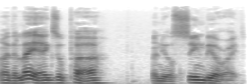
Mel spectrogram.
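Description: A man's voice: medium pitch, normal speed, darkish tone, voice pushed up, close to an everyday voice. A man reading a story aloud and voicing a bossy, self-important hen who scolds and lectures. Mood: scolding. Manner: scolding, preachy.

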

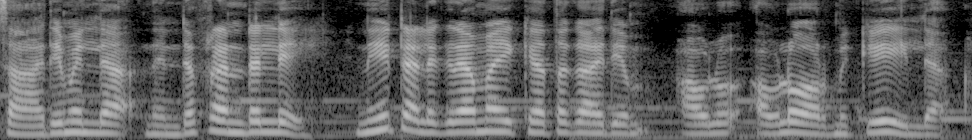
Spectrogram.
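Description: A woman's voice: mid-range voice, normal speed, a little mellow, natural voice. A woman reading out the lines of a young married wife who keeps getting blamed for forgetting things, in a plain, pleading manner. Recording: music playing behind.

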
